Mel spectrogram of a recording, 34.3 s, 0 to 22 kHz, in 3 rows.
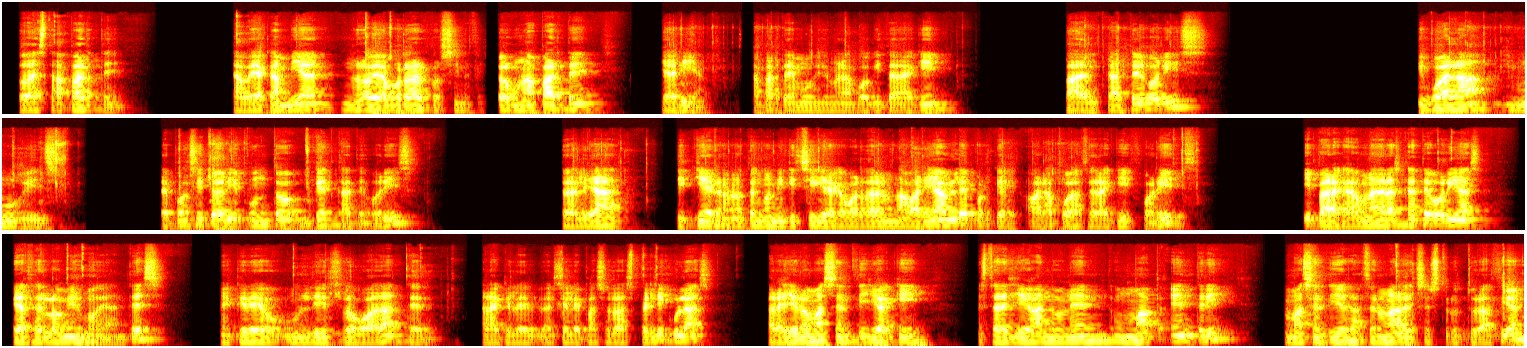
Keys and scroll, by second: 12.9 Return, 16.8 alt+shift+Right, 25.3 super+c.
